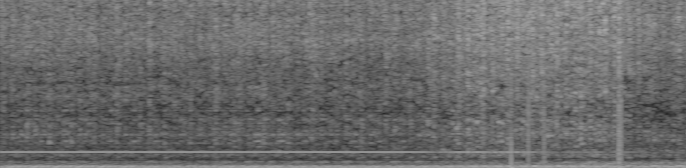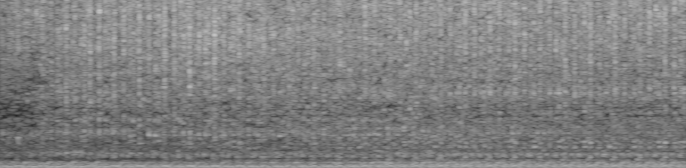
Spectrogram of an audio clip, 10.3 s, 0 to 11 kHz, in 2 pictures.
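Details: 1999 Yukon 5.3 V8 on its first start after the computer came back, mass airflow sensor not yet connected: loud, deep, lumpy but steady idle from open exhaust, no knocks or ticks; good oil pressure, runs fine.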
